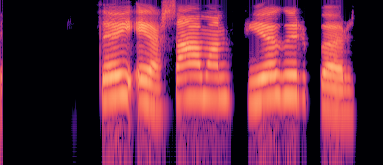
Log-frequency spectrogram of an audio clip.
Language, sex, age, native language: Icelandic, female, 9, Icelandic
